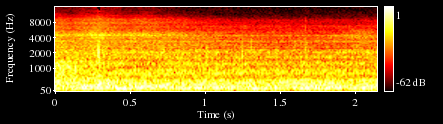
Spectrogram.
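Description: Steady low background hum with a faint click about a quarter second in.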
